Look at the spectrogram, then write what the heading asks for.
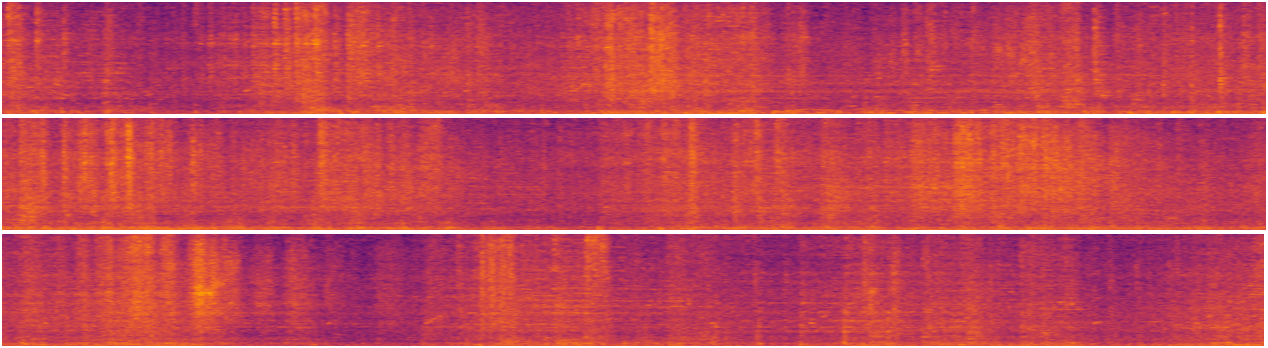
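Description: BNSF freight train's lumber flatcars and boxcars rolling past close by: steel wheels rumbling steadily on the rails with a repeated clickety-clack over the rail joints. It eases briefly about two-thirds of the way through.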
